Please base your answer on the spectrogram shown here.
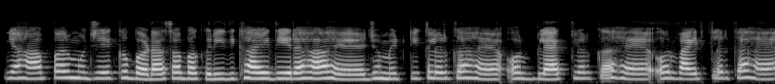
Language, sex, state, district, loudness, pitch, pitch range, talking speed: Hindi, female, Himachal Pradesh, Shimla, -16 LUFS, 270 Hz, 250-285 Hz, 200 wpm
